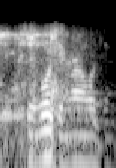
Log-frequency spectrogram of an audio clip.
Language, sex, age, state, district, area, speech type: Tamil, male, 45-60, Tamil Nadu, Mayiladuthurai, rural, conversation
